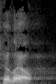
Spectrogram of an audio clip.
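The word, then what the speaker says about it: Hillel (הילל): It has nothing to do with Hallelujah, Yahweh, or Halal, or anything else. It's Hillel. It is spelled, as you'll notice, Hey, Yod, Lamed, Lamed. It has Hillel in it. That's Hillel, totally different.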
